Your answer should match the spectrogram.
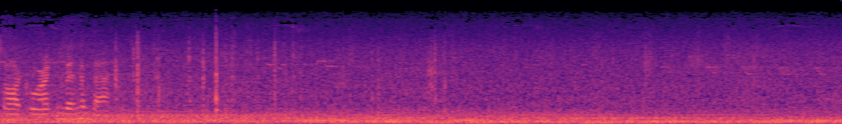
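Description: Steady low rumble throughout, with a few sharp knocks and clatters of equipment being handled and unloaded from a vehicle's cargo area in the first couple of seconds.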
